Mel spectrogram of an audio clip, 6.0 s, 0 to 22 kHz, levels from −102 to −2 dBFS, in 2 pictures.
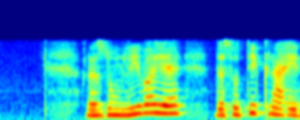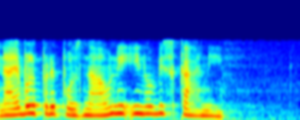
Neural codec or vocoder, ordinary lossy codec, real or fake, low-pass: vocoder, 22.05 kHz, 80 mel bands, Vocos; none; fake; 5.4 kHz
